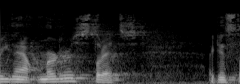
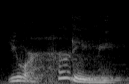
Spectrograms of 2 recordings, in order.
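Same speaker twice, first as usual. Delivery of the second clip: normal talking voice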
